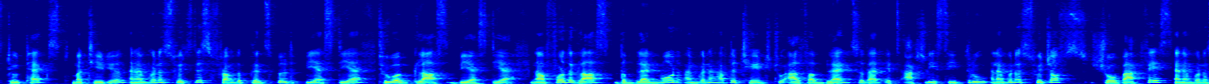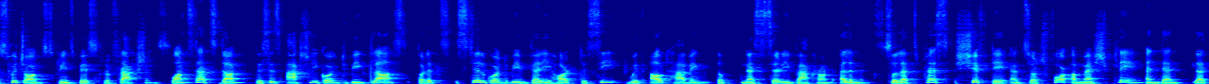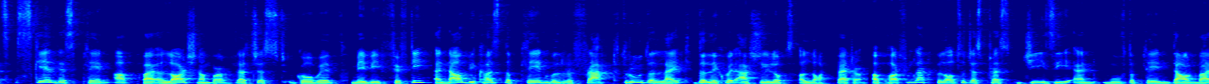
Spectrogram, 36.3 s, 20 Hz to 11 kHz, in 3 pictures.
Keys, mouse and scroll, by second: 3.3-5.1 drag, 5.5-6.9 scroll down 3, 7.0-8.7 drag, 9.9-11.6 scroll down 2, 11.7 click, 14.0-15.8 middle drag, 15.9-16.4 scroll up 2, 16.6-17.8 middle drag, 18.1 scroll down 1, 18.4-18.9 middle drag, 20.2 scroll down 2, 20.3-20.9 middle drag, 21.9 shift+a, 24.7 s, 28.4 middle click, 28.5-29.4 scroll up 4, 29.4 scroll down 1, 30.1-30.4 scroll down 2, 31.5 space, 32.5 space, 33.6 g.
